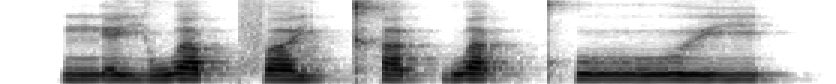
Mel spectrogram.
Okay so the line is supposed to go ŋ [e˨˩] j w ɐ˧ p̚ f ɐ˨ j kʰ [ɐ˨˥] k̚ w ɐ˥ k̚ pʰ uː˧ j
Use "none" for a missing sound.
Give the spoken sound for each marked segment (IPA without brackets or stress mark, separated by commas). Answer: e˨, ɐ˧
